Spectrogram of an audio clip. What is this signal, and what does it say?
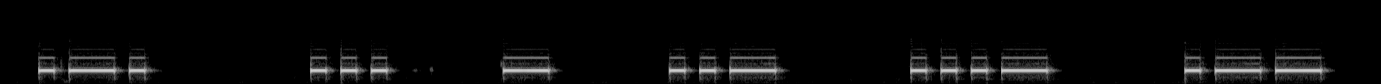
Morse code, heard as a keyed tone, about 8 wpm, 650 Hz. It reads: R S T U V W
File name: jh8cbh / 2023cw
